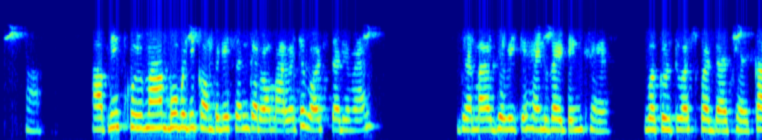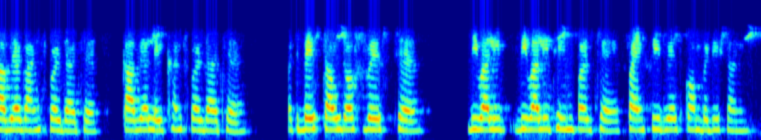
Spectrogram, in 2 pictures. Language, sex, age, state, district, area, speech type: Gujarati, female, 30-45, Gujarat, Anand, rural, conversation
